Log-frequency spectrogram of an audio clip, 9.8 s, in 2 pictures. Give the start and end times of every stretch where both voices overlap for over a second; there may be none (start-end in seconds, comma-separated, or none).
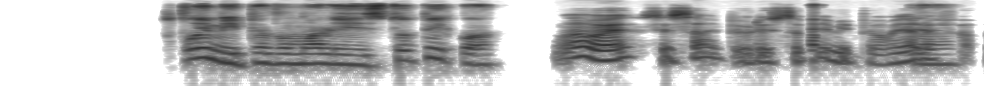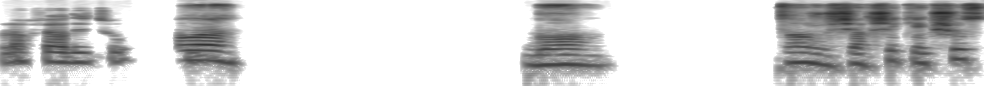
none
